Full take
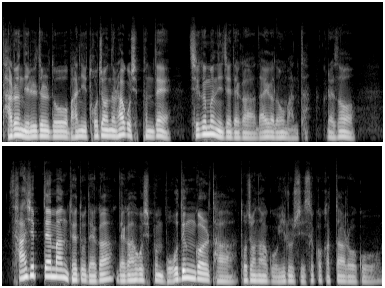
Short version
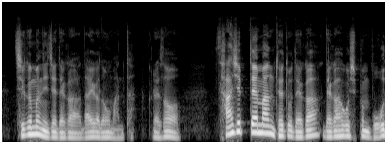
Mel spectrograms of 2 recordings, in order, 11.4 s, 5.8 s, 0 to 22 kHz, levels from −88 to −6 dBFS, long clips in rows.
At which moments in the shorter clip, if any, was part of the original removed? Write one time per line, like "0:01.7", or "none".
none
